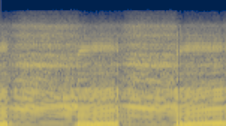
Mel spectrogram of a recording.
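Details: Homelite Super XL (Big Red) chainsaw with new chain and chrome new-old-stock muffler: crisp two-stroke blips three times, climbing and dropping cleanly without stumbling or misfire; healthy running.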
